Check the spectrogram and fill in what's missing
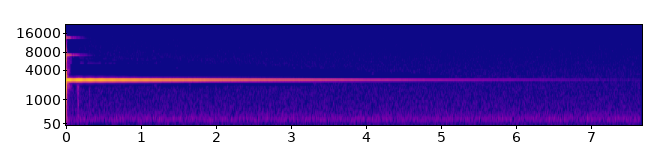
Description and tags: Aud Energy chime high note pure
energetic healing sound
